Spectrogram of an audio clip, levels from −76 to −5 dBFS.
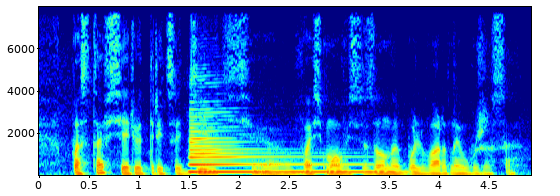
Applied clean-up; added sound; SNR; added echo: none; Wind instrument, woodwind instrument; -2 dB; none.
